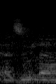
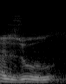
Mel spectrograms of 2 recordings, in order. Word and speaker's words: azul: Azula. The Zulu, right? Yeah, I was that- OD, I just like that. It's not azul, it's azul. In Spanish, you pronounce the letter Z as a TH sound.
